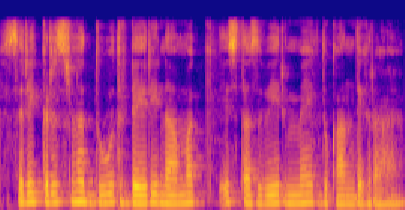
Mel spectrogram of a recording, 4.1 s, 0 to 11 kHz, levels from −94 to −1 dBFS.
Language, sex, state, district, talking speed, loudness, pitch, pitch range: Hindi, male, Uttar Pradesh, Lalitpur, 175 wpm, -18 LUFS, 135 Hz, 125-140 Hz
